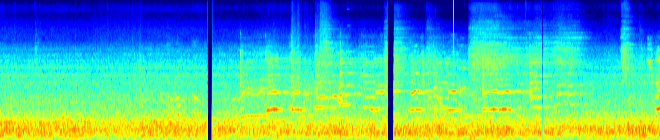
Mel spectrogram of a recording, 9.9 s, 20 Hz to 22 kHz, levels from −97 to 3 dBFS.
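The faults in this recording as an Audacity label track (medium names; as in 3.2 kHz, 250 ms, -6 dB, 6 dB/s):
1.350000	2.130000	clipped -22.5 dBFS
3.110000	3.180000	dropout 73 ms
4.350000	5.000000	clipped -20 dBFS
5.810000	5.910000	dropout 100 ms
6.800000	6.800000	pop -7 dBFS
8.130000	8.150000	dropout 17 ms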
